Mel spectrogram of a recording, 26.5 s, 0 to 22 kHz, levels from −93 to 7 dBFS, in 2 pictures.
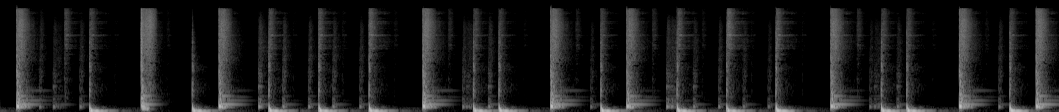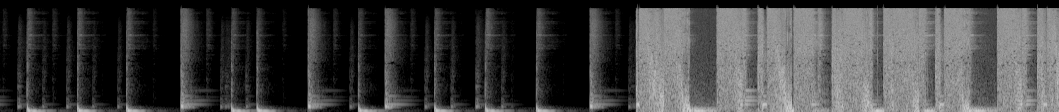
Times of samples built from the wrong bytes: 21.19-26.48

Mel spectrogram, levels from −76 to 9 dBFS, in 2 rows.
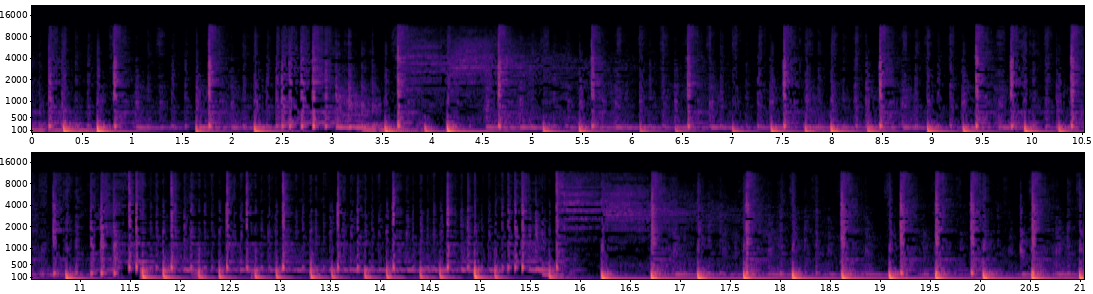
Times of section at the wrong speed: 11.39-15.84

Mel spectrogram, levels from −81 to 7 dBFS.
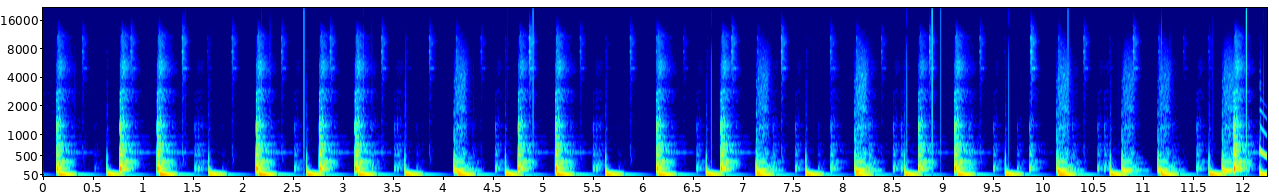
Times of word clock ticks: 0.14-12.20

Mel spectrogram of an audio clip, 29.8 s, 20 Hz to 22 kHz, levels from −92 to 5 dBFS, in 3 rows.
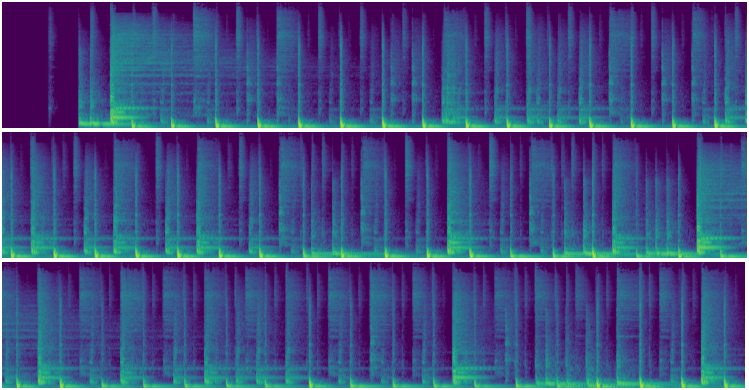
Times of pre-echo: none

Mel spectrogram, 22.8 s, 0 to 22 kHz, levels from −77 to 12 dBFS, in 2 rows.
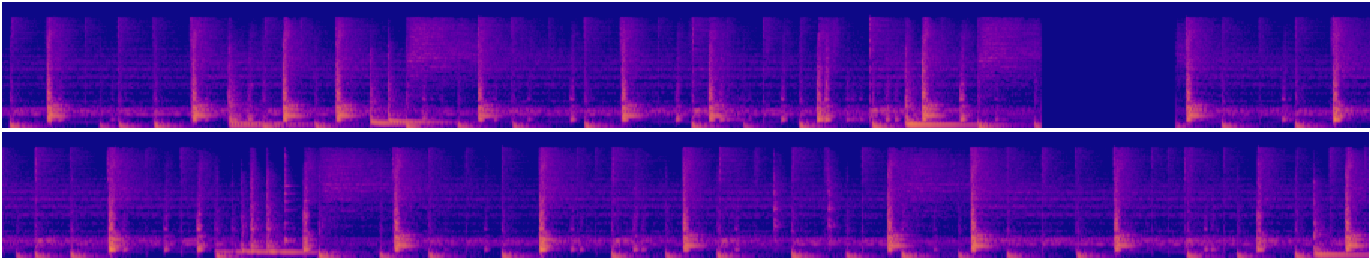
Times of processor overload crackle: none

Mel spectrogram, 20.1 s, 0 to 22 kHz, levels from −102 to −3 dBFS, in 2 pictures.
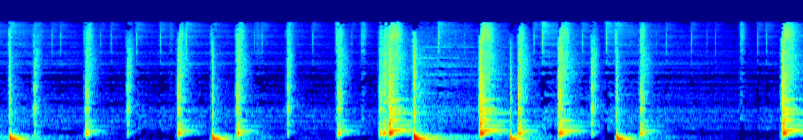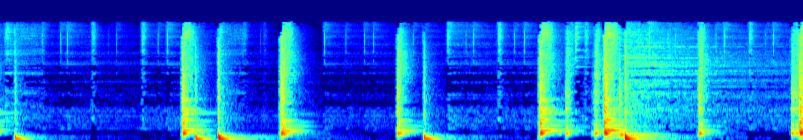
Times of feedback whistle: none

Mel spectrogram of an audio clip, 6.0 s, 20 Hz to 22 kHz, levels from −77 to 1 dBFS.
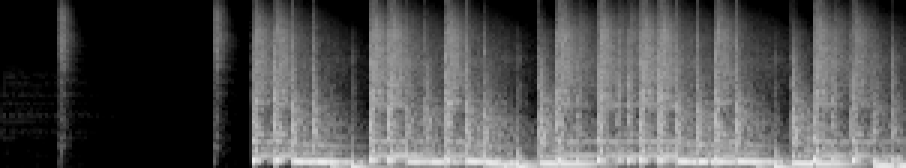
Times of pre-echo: none

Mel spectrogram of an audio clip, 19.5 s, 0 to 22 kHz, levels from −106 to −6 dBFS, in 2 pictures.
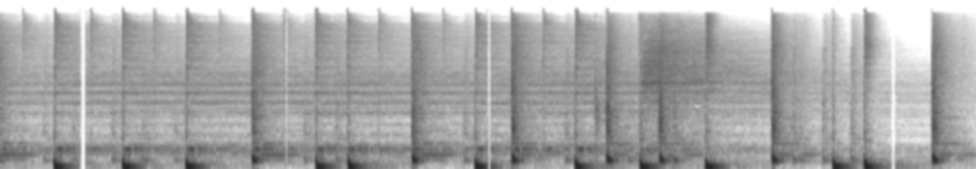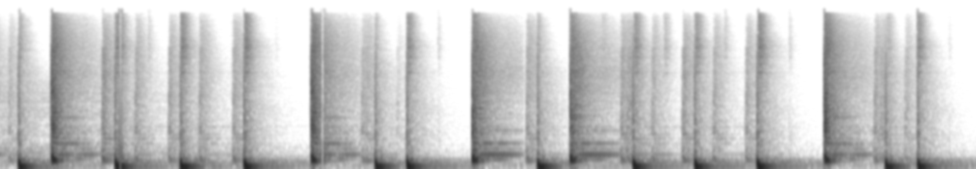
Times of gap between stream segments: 0.81-0.86, 2.86-2.88, 4.88-4.92, 6.91, 8.92-8.96, 10.96-10.98, 12.98-13.01, 15.01

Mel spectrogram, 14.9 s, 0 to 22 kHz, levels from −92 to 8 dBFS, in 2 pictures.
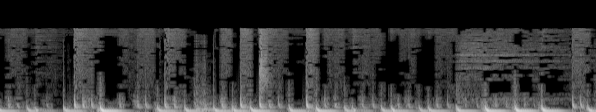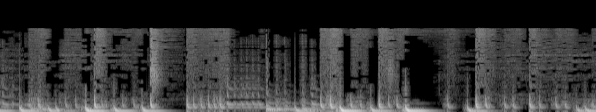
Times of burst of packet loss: none

